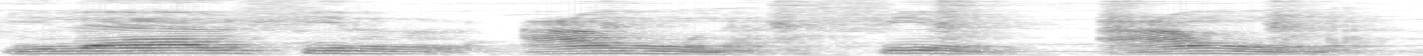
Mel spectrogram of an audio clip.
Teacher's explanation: Jadi ra ini irti'adu ra'sil lisan inda nutqi bil harfi. Jadi ketika mengucapkan huruf ra itu lidah bergetar. Nah, getarannya ini dalam kitab itu irti'adatan wahidah.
